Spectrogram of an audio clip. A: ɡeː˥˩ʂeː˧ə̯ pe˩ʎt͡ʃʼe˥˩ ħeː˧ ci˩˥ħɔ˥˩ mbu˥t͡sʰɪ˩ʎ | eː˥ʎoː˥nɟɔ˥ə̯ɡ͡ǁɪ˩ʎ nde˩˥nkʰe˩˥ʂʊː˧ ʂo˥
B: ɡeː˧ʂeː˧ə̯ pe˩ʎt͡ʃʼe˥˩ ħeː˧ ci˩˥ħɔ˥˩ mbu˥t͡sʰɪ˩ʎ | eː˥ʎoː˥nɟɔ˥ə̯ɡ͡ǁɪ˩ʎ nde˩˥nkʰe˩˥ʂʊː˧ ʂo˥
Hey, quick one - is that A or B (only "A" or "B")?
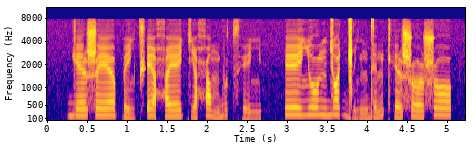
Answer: B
